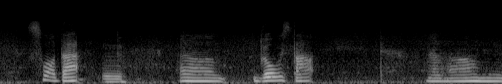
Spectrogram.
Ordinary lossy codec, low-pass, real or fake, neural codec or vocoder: none; none; fake; codec, 16 kHz, 1 kbps, X-Codec, HuBERT features, trained on general audio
